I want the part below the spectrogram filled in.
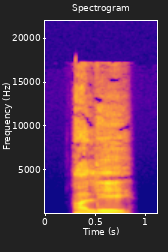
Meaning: avenue; street that is bordered on both sides by trees
- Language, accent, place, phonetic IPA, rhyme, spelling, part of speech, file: German, Germany, Berlin, [aˈleː], -eː, Allee, noun, De-Allee.ogg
